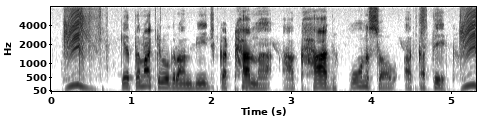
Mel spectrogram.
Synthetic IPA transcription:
ket̪nakiloɡɾaːmbid͡ʒkəʈʰːameakʰad̪koːnsəbakət̪ek

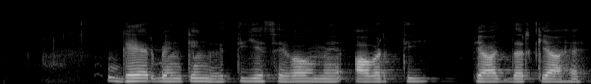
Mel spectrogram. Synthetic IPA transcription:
ɡɛːɾbɛ̃ːŋkɪ̃ŋɡʋɪt̪ijeseːʋamẽaːʋəɾt̪i | bjaːd͡ʒd̪əɾkjaːɦɛː

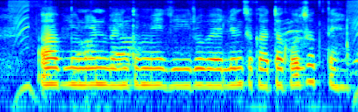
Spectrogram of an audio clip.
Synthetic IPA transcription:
aːpjuːnijənbɛ̃ːŋkmẽziːɾoʋɛːlə̃nskʰaːt̪akɦoːsɐkt̪eɦɛ̃ː

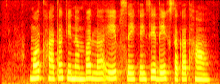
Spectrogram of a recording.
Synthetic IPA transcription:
mɔːɾkʰaːt̪akenɐ̃mbəɾlaʔeːpsekɛɪsed̪eːkʰsɐkət̪hãː

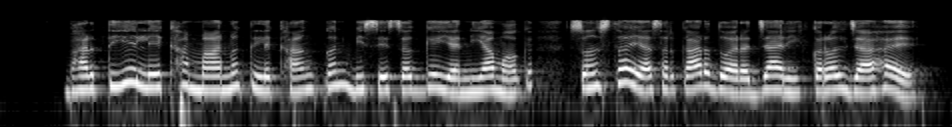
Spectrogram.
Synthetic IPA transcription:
bʱaɾt̪ijəlekʰamanəklekʰaŋkənbisesəɡjəjanijaməksə̃nst̪ʰajasəɾkaɾd̪waɾad͡ʒaɾikəɾəld͡ʒaɦɛ

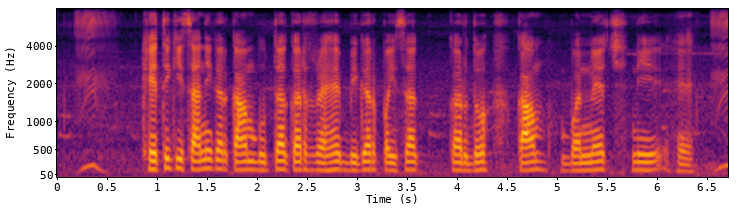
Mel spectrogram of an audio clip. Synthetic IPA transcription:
kʰeːt̪ikisaːnikɐɾkaːmbuːt̪akɐɾɾəɦebɪɡəɾpəɪsa | kɐɾd̪okaːmbənet͡ʃniɦɛː

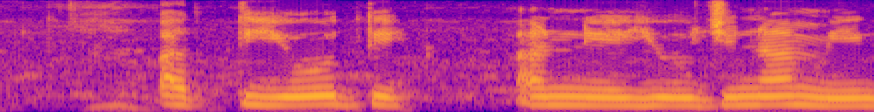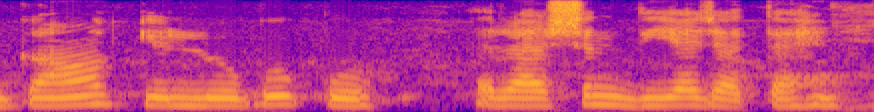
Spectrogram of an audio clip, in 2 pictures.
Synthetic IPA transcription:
ɐt̪ɪjoːd̪ʱ | ɐnjəjoːd͡ʒnamẽɡãːõkeloːɡõko | ɾaːʃənd̪ijad͡ʒaːt̪aɦɛː

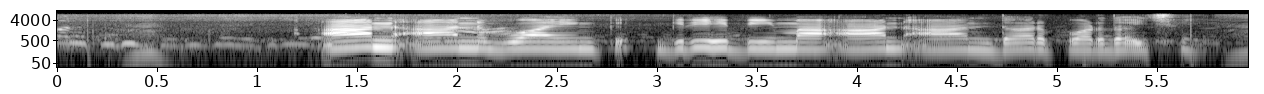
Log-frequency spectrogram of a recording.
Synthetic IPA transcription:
ananbəeŋkɡɾiɦbimaʔanand̪əɾpəɾd̪əjt͡ʃʰɛ

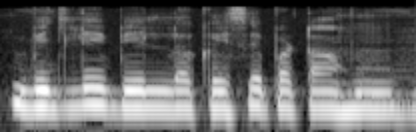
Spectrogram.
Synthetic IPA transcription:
bɪd͡ʒlibilːəkəsepɐʈaɦũː

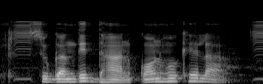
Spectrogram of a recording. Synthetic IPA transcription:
suɡənd̪ʱit̪̚d̪ʱankɔnɦokʰela

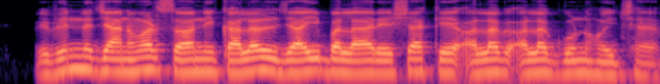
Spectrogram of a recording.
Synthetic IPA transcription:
bibʱinːd͡ʒanʋəɾsə̃nikaləld͡ʒaibəlaɾesakeʔə̰ləɡə̰ləɡːuɳɦojt͡ʃʰɛ

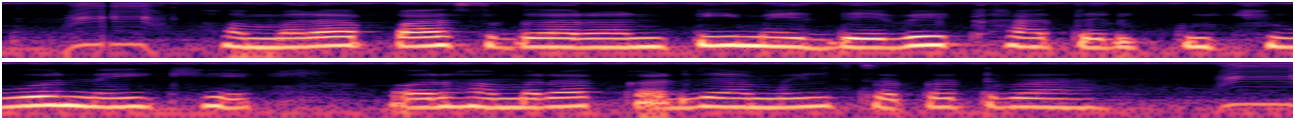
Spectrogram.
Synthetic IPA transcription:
həmɾapaːsɡaːɾəɳʈimẽd̪eːbekʰaːt̪ɪɾkʊt͡ʃʰuwənəĩkʰe | ɔːɾɦəmɾakə̰ɾd͡ʒamɪlsəkət̪baː

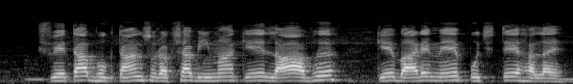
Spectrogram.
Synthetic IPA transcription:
ʃweːt̪abʱʊɡt̪aːnsʊɾəkʃabiːmakelaːbʱ | kebaːɾemẽput͡ʃʰt̪eɦələe

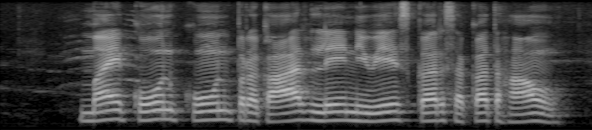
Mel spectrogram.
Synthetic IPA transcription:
məjkoːnkoːnpɾəkaɾleniʋeːskəɾsəkət̪ɦãõ

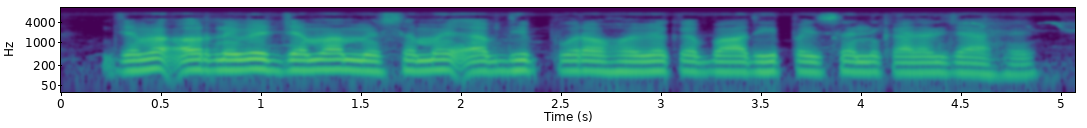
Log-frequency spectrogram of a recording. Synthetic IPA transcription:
d͡ʒəmaʔɔːɾnɪʋeːʃd͡ʒəmamẽsəməjɐbd̪ʱipuːɾaɦoːwekebaːd̪ɦipəɪsanɪkaːləld͡ʒaːeɦɛː

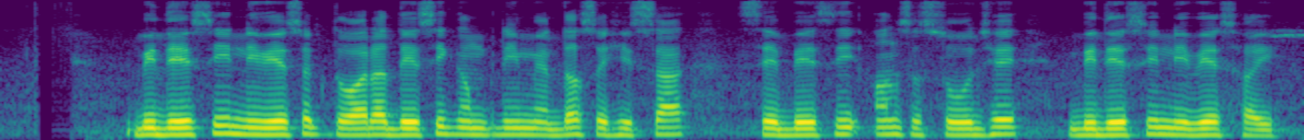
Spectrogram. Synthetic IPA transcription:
ʋɪd̪eːsinɪʋeːsəkd̪waːɾad̪eːsikə̃mpnimẽd̪ɐsɦɪsːa | sebeːsiə̃nssoːd͡ʒʱe | ʋɪd̪eːsinɪʋeːsɦəi

